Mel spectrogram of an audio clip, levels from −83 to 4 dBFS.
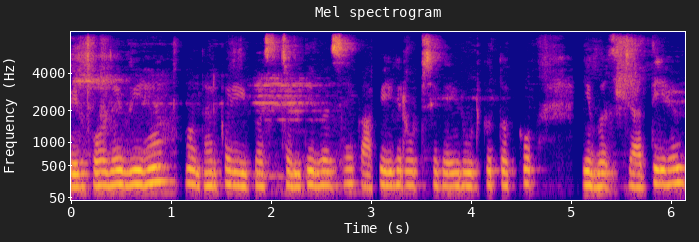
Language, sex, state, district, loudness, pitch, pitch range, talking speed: Hindi, female, Bihar, Muzaffarpur, -16 LUFS, 200 Hz, 190-215 Hz, 135 wpm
